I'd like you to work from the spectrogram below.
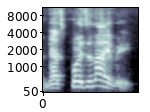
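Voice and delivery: loud, high call-out; shout-out. Real, not acted. Calling out Poison Ivy excitedly.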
